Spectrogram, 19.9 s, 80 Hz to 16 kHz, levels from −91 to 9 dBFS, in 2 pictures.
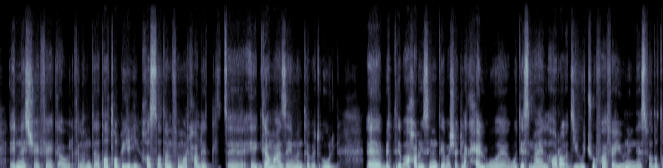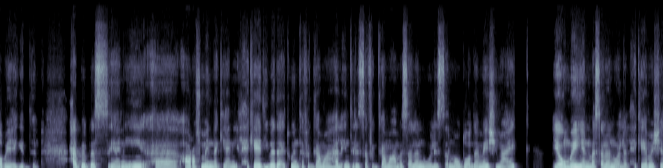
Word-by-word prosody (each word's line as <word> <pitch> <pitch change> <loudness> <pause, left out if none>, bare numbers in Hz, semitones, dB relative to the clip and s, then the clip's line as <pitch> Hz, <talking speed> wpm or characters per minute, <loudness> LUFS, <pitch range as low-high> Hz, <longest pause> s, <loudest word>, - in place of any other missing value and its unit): الناس 120 +2 +1
شايفاك 115 -1 -3
أو 110 - -3
الكلام 115 +2 -5
ده، 125 - -2
ده 125 - +2
طبيعي، 120 0 -1
خاصةً 125 - 0
في 120 -1 -5
مرحلة 115 +1 -1 0.2
ز - - -8
آآ، 105 -1 -3
الجامعة 110 +1 +2
زي 105 -1 -2
ما 110 +1 -1
أنت 105 -1 -3
بتقول، 110 +2 -4 0.5
آآ، 115 -2 +5
بتبقى 110 +3 -1
حريص 120 +1 +1
إن - - +4
أنت 125 - 0
يبقى 115 -1 -1
شكلك 115 0 -3
حلو، 110 -2 +2
و 105 -1 -2
وتسمع 120 -1 0
الآراء 110 +1 0
دي 115 +2 -4
وتشوفها 110 0 -2
في 105 -1 -4
عيون 105 +1 -2
الناس، 105 0 -2
فده 115 - -4
طبيعي 115 -2 -1
جدًا. 110 +2 -8 0.5
حابب - - +2
بس - - -1
يعني 120 -1 +1
إيه، 130 +1 +5
آآ، 115 -2 -1 0.2
أعرف 130 -1 +2
منّك 120 -3 +3
يعني، 110 0 -2
الحكاية 140 +4 +3
دي 135 -1 +2
بدأت 140 -1 +2
وأنت 130 +1 +2
في 130 - -8
الجامعة؟ 125 +5 0
هل 120 - +1
أنت 130 0 -1
لسّه 125 -3 -2
في - - -13
الجامعة 120 -1 -1
مثلًا 125 +1 +1
ولسّه 115 +3 -3
الموضوع 120 0 0
ده 120 0 -1
ماشي 120 -1 +2
معاك 115 +3 -2 0.5
يوميًا 120 +3 +6
مثلًا، 125 0 +2
والّا 110 0 -3
الحكاية 125 +3 -3
ماشية 125 -2 0
115 Hz, 200 wpm, -23 LUFS, 110-125 Hz, 0.5 s, يوميًا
